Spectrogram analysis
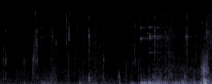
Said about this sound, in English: Ew, not me chewing in the mic.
